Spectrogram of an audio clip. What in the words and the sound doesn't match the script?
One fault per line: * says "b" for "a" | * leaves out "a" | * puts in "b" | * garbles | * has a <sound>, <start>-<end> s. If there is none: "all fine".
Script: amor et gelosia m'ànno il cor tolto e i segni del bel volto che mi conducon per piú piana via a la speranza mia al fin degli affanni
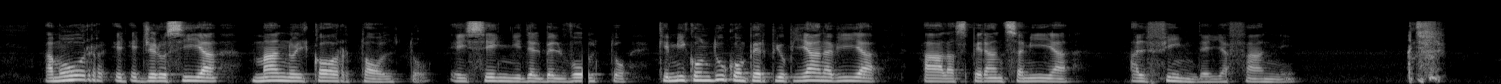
* puts in "et"
* has a dropout, 5.8-5.9 s
* has a sneeze, 14.1-14.5 s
